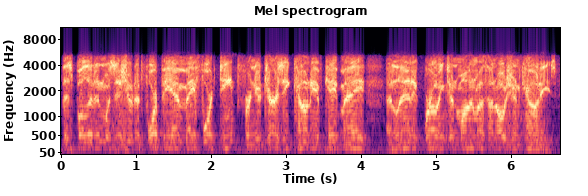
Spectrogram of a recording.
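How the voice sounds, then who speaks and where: A man's voice: on the high side, fairly even intonation, quick pace, close to an everyday voice. An American man playing an official emergency weather announcer, reading in a formal, urgent mid-century radio bulletin style. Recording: dull, lo-fi old radio recording.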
